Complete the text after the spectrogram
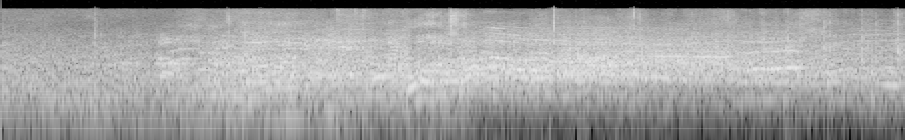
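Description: A crowd cheers loudly outdoors.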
